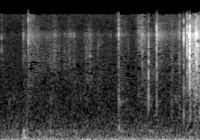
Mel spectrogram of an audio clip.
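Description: Quiet handling with a few faint clicks, then near the end a foil trading-card pack starts crinkling loudly as it is gripped to be torn open.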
